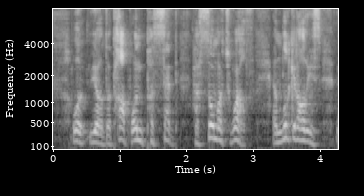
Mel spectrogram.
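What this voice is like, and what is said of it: Imitates another person's voice. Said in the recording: “my Bernie Sanders impersonation. I gotta make up voices as I go.”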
